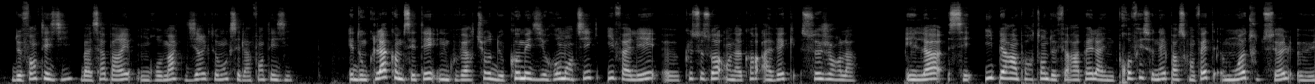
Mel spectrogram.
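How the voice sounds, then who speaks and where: A chatty woman talks straight to her listeners in a casual solo podcast. Her voice sits a touch high, and she often stops and restarts her sentences with lots of fillers. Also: warm tone. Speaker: publisher and podcast host.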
